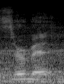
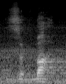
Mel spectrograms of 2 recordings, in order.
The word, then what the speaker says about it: Zermatt: At Switzerland, they don't pronounce it as Zermatt, they pronounce it as Zermatt.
